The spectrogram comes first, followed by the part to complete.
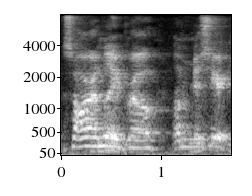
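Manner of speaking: rough, creaky way of talking. Retelling how a friend greeted everyone on arriving: imitating Clint. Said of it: "He talks like that, no joke".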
